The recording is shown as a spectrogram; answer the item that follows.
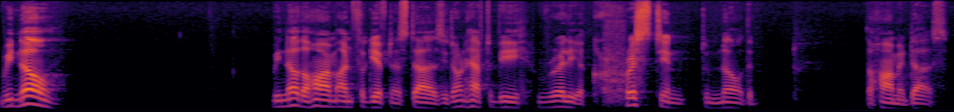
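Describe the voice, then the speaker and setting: A middle-aged male pastor preaching a sermon, reading scripture aloud and stopping to comment, moving between loud emphatic lines and quiet low ones. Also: measured pace, long pauses.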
